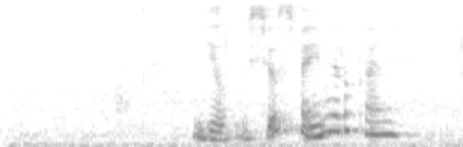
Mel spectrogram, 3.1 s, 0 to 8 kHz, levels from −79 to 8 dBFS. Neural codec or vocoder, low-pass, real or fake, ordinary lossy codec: none; 7.2 kHz; real; MP3, 64 kbps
